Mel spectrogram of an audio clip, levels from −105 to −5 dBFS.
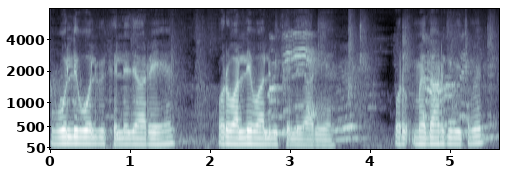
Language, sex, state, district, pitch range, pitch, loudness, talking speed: Hindi, male, Uttar Pradesh, Saharanpur, 125-140 Hz, 135 Hz, -17 LUFS, 190 wpm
